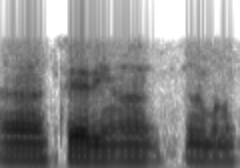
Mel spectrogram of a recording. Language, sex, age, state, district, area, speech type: Tamil, male, 45-60, Tamil Nadu, Virudhunagar, rural, conversation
